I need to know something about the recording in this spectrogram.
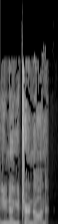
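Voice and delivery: ordinary talk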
